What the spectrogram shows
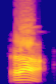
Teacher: Tidak dengan membulatkan bibir, namun dengan menaikkan pangkal lidah karena tafhim.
